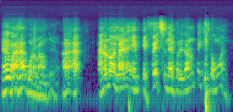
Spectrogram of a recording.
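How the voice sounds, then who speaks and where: A man's voice: sits high, fast, creaky, a little hiss or hum. A middle-aged man hosting a casual, rambling live stream, talking informally and slangily as if to himself while he handles things. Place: room at home being set up as a radio shack. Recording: dull lo-fi sound, distant from mic.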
